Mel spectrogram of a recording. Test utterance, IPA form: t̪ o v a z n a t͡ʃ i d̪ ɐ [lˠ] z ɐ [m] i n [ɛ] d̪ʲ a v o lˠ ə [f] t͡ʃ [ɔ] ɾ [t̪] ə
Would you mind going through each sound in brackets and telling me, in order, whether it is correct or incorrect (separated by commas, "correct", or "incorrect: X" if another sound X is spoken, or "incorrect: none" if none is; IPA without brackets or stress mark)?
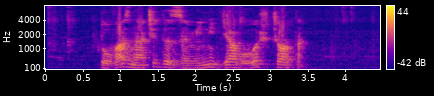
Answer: incorrect: none, correct, incorrect: i, incorrect: ʃ, correct, correct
